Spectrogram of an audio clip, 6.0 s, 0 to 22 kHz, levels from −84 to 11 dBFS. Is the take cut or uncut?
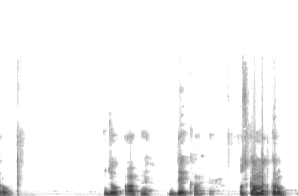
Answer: cut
